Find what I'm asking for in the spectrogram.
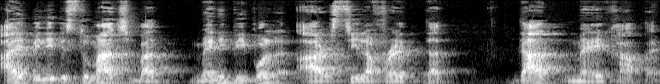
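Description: A man with a Spanish accent talks at a moderate pace and fairly low pitch. His intonation is lively, and vocal fry comes through. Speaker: bitcoin community founder. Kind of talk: interview. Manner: halting.

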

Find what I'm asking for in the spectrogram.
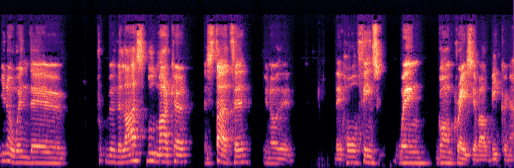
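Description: A man with a Spanish accent speaks at a very slow pace. His voice is medium in pitch, somewhat breathy, with ordinary pitch variation. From Venezuela. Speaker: mechanical engineer and bitcoin miner. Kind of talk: interview. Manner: halting.

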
